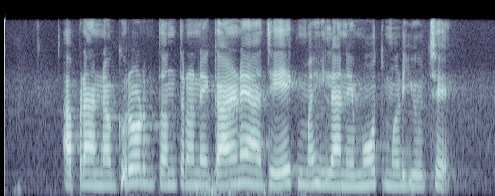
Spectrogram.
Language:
Gujarati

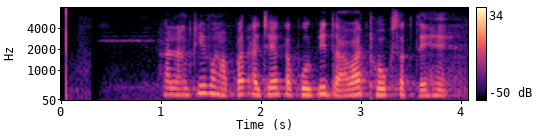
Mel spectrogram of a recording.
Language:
Hindi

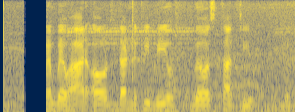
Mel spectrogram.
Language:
Hindi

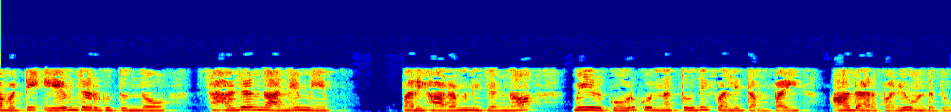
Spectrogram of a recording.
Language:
Telugu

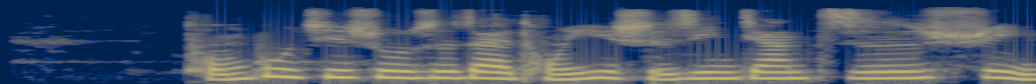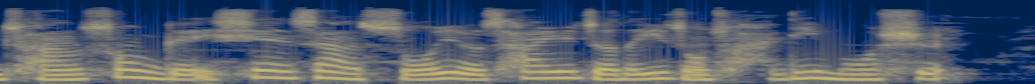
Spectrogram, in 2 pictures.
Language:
Chinese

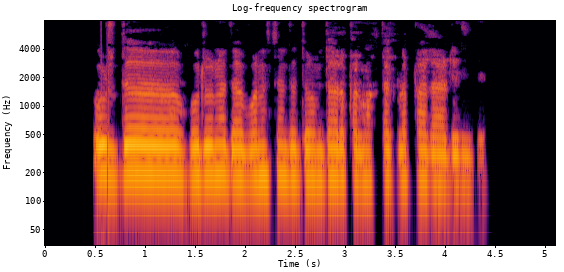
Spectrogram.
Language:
Pashto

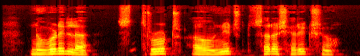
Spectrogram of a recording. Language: Pashto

